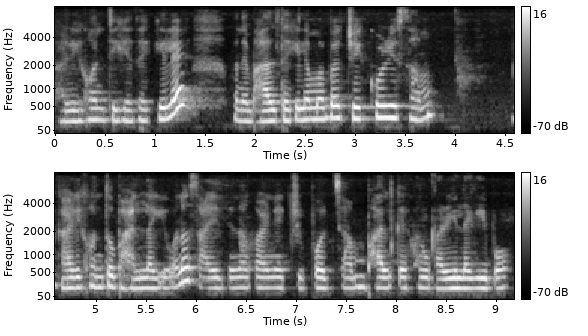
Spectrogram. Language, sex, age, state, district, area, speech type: Assamese, female, 30-45, Assam, Sonitpur, rural, spontaneous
